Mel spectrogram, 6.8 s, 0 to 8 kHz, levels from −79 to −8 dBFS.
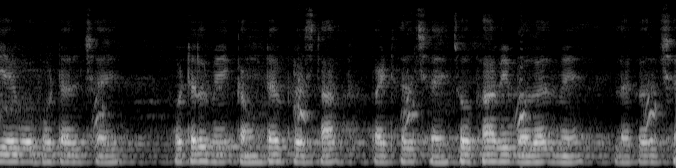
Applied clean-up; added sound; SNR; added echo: none; Bark; 14 dB; reverberation time 2.3 s.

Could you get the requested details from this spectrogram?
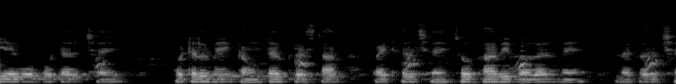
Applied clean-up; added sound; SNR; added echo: classical method WPE with log-MMSE.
